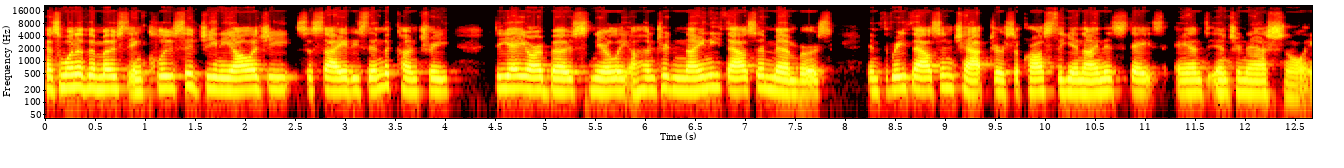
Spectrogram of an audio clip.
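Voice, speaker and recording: A woman talks at a moderate pace in a dark, mellow tone with monotone, flat intonation. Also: medium pitch for a woman. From North Carolina. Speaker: lecturer. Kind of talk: lecture.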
